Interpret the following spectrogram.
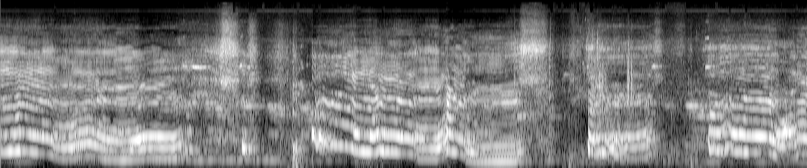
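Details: Rocky, a two-year-old pet boxer desperate to draw, fills the moment with continuous, howling whines. They waver and glide up and down, with little yips at the end. Someone's voice mixes in now and then.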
